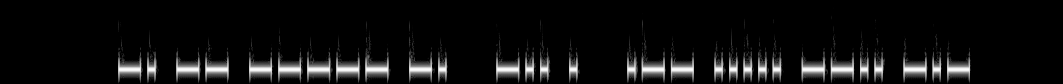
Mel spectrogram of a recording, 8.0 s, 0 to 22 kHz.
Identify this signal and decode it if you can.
Morse code, heard as a keyed tone, about 22 wpm, 700 Hz. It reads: NM0N DE W5ZK
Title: USA Callsign DE Callsign - 4 Characters - 22wpm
